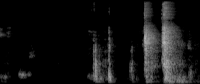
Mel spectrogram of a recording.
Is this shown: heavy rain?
no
